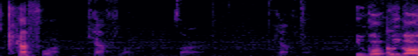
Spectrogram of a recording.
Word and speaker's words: Kefla: So I'm still waiting on Cleffa. If you say her name wrong again, I swear to God, you catch me saying something. Say it wrong again. It's Kefla.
